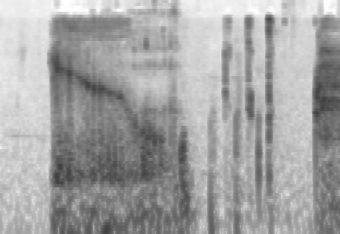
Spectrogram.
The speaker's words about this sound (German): muss erstmal was trinken. Heute mit einer Apfel-Mango-Saftschorle.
